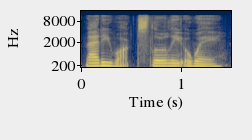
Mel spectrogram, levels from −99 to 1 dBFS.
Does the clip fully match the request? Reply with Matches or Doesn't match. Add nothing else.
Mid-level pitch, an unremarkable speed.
Matches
